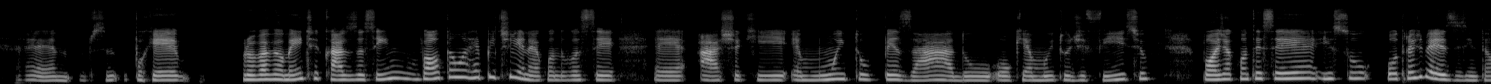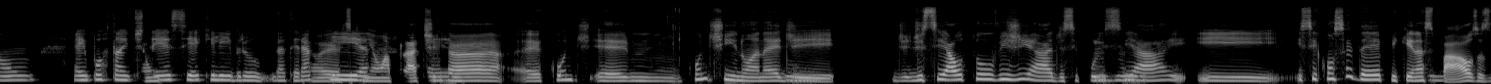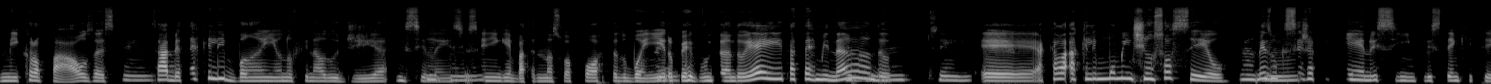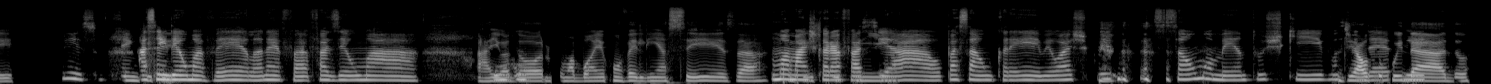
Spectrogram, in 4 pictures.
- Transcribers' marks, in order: lip smack; tapping; laugh
- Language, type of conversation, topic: Portuguese, podcast, Quando você percebeu que estava perto do esgotamento profissional?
